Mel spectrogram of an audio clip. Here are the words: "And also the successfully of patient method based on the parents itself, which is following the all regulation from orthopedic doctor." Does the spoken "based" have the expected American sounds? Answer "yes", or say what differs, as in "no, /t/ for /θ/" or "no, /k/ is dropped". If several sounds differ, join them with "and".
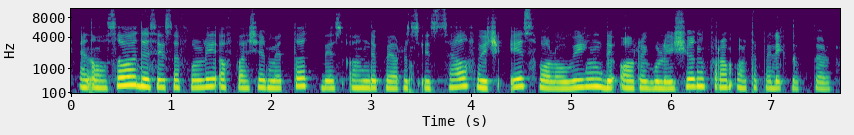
yes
